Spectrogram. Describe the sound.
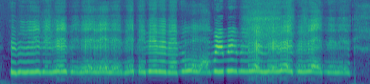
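A voice imitates the ventilation fan of a windowless hotel bathroom with a steady, droning hum held for about four and a half seconds. The hum is fairly loud, with a slight wavering texture.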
